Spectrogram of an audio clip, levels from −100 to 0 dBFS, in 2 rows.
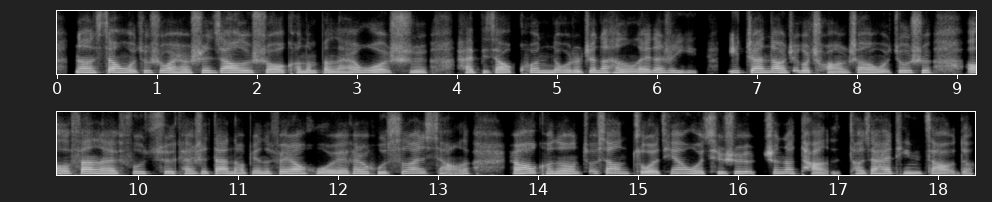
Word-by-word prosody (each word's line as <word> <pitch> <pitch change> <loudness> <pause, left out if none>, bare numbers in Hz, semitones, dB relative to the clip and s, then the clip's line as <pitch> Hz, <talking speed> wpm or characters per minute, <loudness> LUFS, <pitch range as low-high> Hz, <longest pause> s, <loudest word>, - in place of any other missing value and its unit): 那 235 -1 +4
像 235 +1 +4
我 200 -2 +1
就 215 +2 -3
是 230 +1 -1
晚 210 -2 +3
上 200 +1 +1
睡 225 +2 -1
觉 225 0 +5
的 215 0 +2
时 210 - -5
候， 195 +1 +3
可 200 - -7
能 195 +2 -1
本 200 -2 -2
来 190 +1 -1
我 200 -3 +1
是 195 0 -4 0.3
还 195 - -2
比 195 +1 -8
较 195 -1 +1
困 220 0 -1
的， 200 -1 0
或 205 0 -1
者 200 - +2
真 210 +2 -1
的 240 +1 +3
很 200 -5 -1
累， 185 0 +1
但 215 +2 0
是 225 -1 -3
一 205 +1 -8 0.3
一 235 - -4
沾 235 +1 +3
到 240 -3 +5
这 215 0 -3
个 210 0 +1
床 185 -2 -4
上， 210 0 0
我 190 0 -3
就 210 +2 -1
是， 220 0 -2 0.3
呃， 205 0 +2
翻 230 +2 +6
来 205 -2 +3
覆 220 +1 -3
去， 215 +1 -3
开 215 +1 -3
始 215 -1 -4
大 220 +2 +3
脑 200 -4 -3
变 200 +1 -3
得 205 - -1
非 225 +2 0
常 220 0 +5
活 190 -5 -2
跃， 200 +1 0
开 225 - 0
始 230 - +3
胡 195 -3 -2
思 195 +5 -6
乱 250 +2 +1
想 200 -8 -8
了。 205 - -6 0.4
然 225 - +5
后 260 +2 +6
可 235 -4 -2
能 215 +2 +2
就 250 +1 -6
像 255 -2 +1
昨 175 -6 -1
天， 240 +5 -1
我 205 -3 +1
其 200 +1 -4
实 220 +1 -1
真 235 0 -2
的 245 0 0
躺 170 -7 -3 0.2
躺 200 -1 -4
下 220 +1 +1
还 225 +1 +2
挺 195 -3 -4
早 195 -4 -2
的， - - -12
210 Hz, 275 characters per minute, -24 LUFS, 200-225 Hz, 0.4 s, 翻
